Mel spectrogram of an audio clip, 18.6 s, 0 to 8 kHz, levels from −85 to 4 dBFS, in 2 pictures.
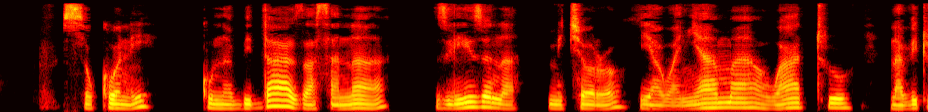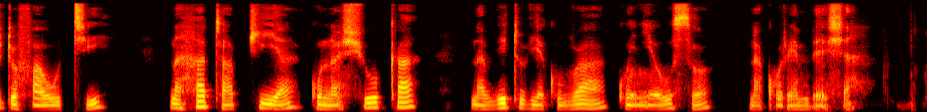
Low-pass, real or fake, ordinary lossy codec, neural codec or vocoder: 7.2 kHz; fake; MP3, 48 kbps; codec, 16 kHz, 2 kbps, X-Codec, WavLM features, trained on Multilingual LibriSpeech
